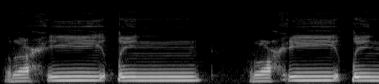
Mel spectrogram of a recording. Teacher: را زبر را، حا یا زیر حی، رحی، قاف دو زیر قن، رحیقن، رحیقن، حا کو ہم نے گلے سے نکالنا ہے، حلق سے، حلق سے نکالنا ہے، تھوڑا سا زور لگتا ہے اس پہ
